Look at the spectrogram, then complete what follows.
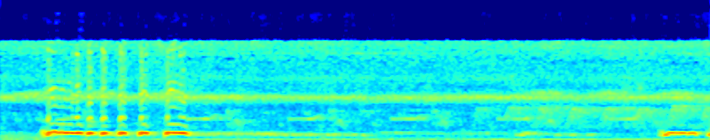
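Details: Local zebra dove song for stimulating captive doves: a brisk burst of about six loud rolling coo notes, a soft trailing coo, then a new burst beginning at the end; light steady hum.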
